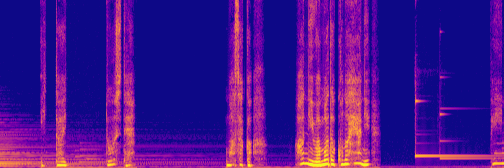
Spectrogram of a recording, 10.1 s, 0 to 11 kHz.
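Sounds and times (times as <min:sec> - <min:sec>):
quiet hum: 0:00.3 - 0:10.0
speech: 0:00.8 - 0:01.5, 0:02.1 - 0:02.8, 0:04.5 - 0:07.6
intercom doorbell two-note chime: 0:08.3 - 0:10.0.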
